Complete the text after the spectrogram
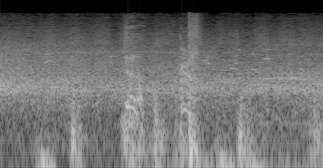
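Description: Blows land with dull thuds.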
